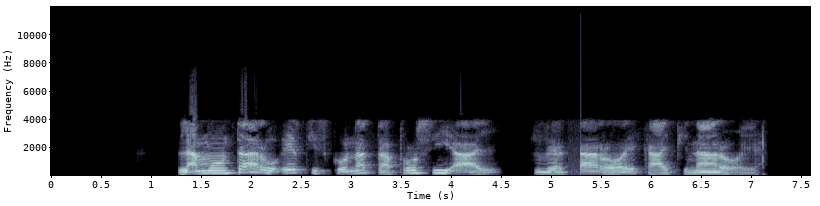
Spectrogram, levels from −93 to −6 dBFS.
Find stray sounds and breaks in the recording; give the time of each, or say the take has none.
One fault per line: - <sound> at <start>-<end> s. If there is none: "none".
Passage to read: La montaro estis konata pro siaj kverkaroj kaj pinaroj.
- dropout at 5.2-5.3 s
